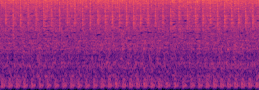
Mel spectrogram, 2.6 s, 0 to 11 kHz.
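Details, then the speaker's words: Racer moped with a CF Moto 2V91W single-cylinder engine, idling, generator around 14 V AC: connecting the generator audibly drags the engine down under load. A shorted, faulty voltage regulator was found; with it disconnected the short was gone. "Подключаем генератор. Даже по двигателю слышно, что нагрузка"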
